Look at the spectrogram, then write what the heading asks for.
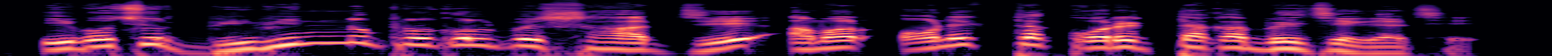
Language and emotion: Bengali, happy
